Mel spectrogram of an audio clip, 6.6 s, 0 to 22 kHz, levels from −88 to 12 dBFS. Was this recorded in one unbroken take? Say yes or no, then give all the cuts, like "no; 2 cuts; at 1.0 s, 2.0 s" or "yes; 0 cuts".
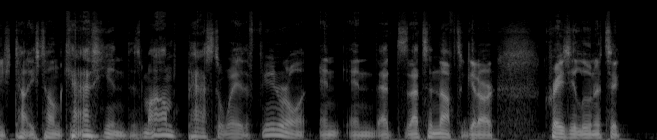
yes; 0 cuts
